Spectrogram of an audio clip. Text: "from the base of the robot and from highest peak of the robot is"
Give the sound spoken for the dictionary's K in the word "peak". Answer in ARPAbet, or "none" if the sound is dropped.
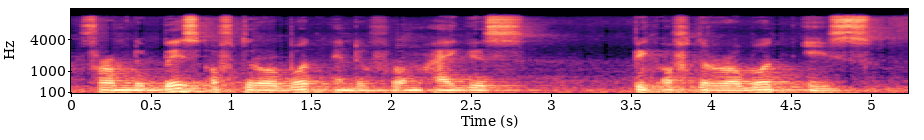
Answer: K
